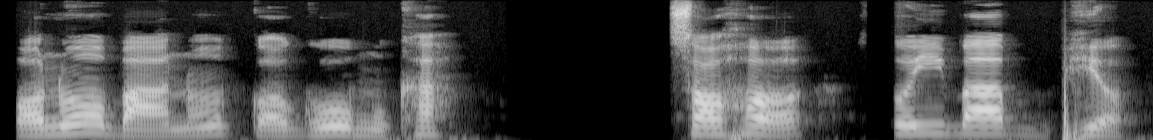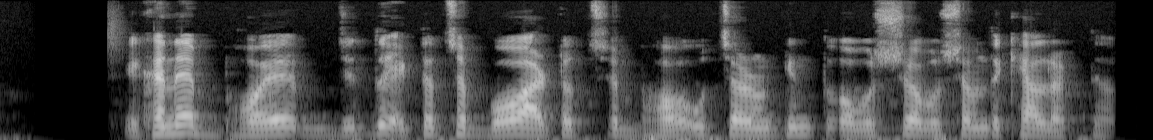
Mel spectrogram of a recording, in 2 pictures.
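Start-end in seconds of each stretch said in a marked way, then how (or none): 0.1-5.4 slow, split পন বান কগো মুখা; broken into syllables. Shown as a demonstration. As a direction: chant each part separately. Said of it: "ভেঙে উচ্চারণ করি". (ধীরে ভেঙে উচ্চারণ)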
